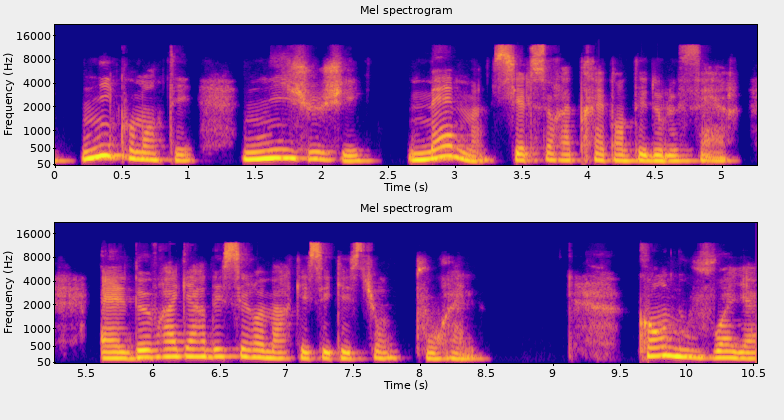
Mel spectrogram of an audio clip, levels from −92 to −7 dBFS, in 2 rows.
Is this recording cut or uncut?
uncut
